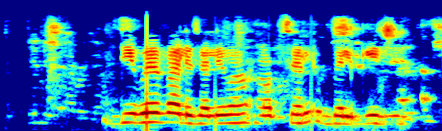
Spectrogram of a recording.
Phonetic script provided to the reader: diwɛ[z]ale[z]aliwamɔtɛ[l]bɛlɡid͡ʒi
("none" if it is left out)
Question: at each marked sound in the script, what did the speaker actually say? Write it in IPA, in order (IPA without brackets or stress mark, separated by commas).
v, z, l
